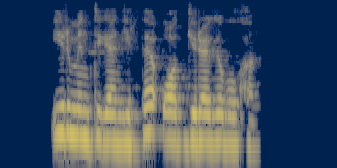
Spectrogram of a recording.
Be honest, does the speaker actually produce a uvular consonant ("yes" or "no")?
no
